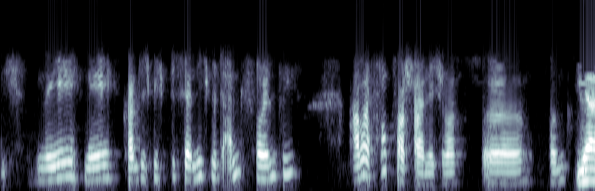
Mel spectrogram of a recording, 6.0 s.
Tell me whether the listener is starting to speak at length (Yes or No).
Yes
